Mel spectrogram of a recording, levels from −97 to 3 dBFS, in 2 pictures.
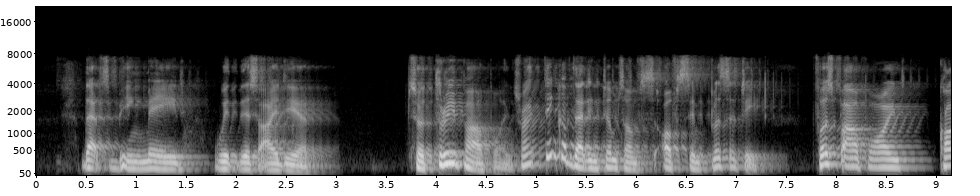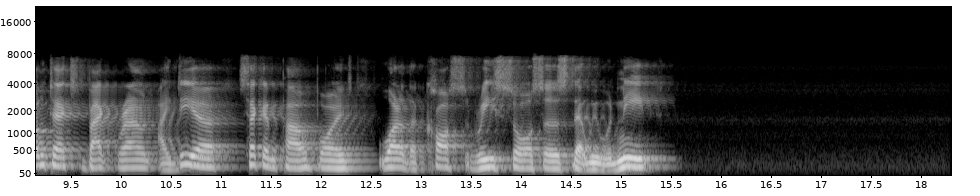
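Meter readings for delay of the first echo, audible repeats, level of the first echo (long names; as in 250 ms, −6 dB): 82 ms, 4, −14.0 dB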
